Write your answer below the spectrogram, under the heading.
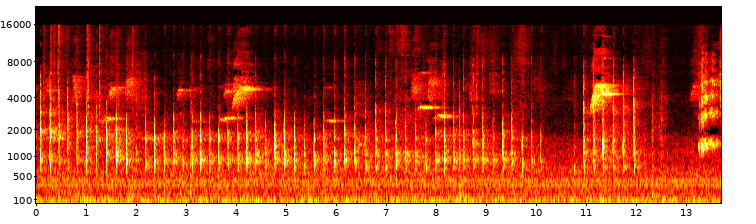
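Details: Pet caique, a male bird in a cabinet who likes hearing his own voice, clucking: rapid, irregular clicking notes about 150 a minute, mixed with brief whistled squeaks and a steady low hum.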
